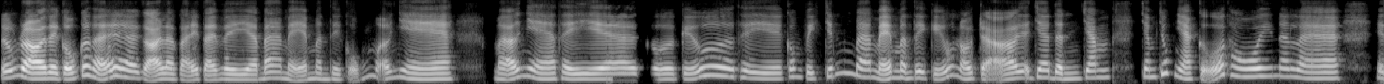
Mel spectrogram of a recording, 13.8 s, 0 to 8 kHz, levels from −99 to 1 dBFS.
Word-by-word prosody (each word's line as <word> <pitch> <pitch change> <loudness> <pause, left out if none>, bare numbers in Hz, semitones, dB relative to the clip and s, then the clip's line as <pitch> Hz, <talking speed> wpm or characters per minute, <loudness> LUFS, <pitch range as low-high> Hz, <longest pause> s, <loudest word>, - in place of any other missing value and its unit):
Đúng 245 +4 +1
rồi, 205 -7 +10
thì 210 - +5
cũng 195 +2 +5
có 330 +3 +2
thể 260 -3 +3
gọi 195 - +4
là 195 -1 +1
vậy, 165 +1 -1
tại 170 -1 -1
vì, 180 -1 0
à, 175 -1 +1
ba 220 +4 -3
mẹ 160 -5 -3
mình 200 -2 -7
thì 190 - -5
cũng 275 +10 -10
ở 210 - -3
nhà, 195 -5 -1 0.4
mà 190 -3 -2
ở - - +4
nhà 215 -9 -1
thì, 195 -1 +1
à, 195 0 +1 0.2
ừ, 190 0 -1
kiểu, 195 +7 -2 0.4
thì 205 -4 -3
công 275 +5 -8
việc 205 -2 -7
chính 290 +9 -6
ba 270 -4 -1
mẹ 190 -4 +2
mình 240 -1 -4
thì, 230 0 -1
kiểu, 195 +8 -5
nội 200 -9 -2
trợ 195 +4 0 0.2
gia 255 -2 0
đình, 205 -2 -1
chăm 250 +2 -3 0.3
chăm 275 -1 -5
chút 390 -2 -4
nhà 245 -7 -1
cửa - - 0
thôi. 290 0 +1
Nên 285 -2 -5
là 220 -3 -1 0.4
thì - - -5
210 Hz, 210 wpm, -24 LUFS, 195-260 Hz, 0.4 s, rồi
